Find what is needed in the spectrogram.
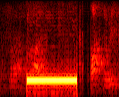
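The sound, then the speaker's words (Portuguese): Telephone dial tone heard while placing a call, a loud, steady single-pitch tone holding for about a second, with people talking just before and after. “Vou ligar rapidinho pra...”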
